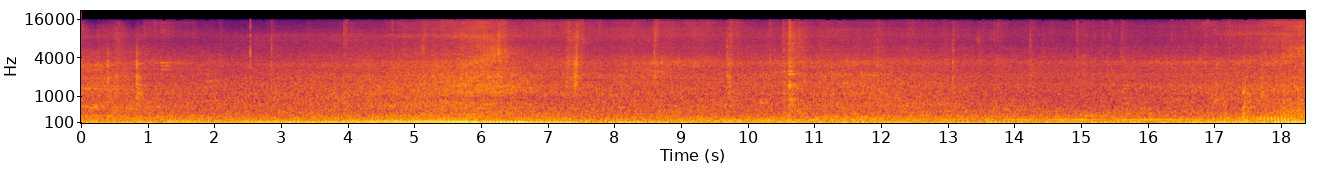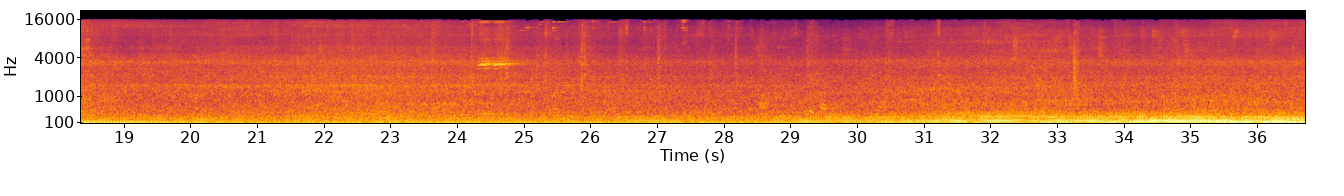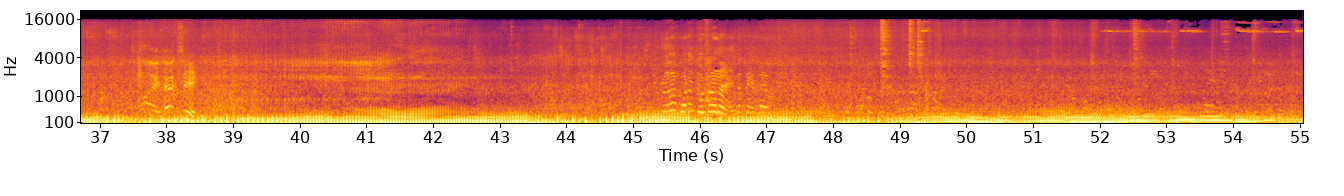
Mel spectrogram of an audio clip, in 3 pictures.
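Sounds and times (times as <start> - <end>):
cars passing on busy road: 0.0 - 55.0
motorbikes passing: 3.0 - 55.0
motor scooter engine passing: 35.3 - 48.0.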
